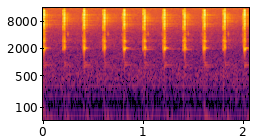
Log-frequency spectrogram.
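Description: Game-show countdown timer sound effect: a rapid, even ticking, about five sharp, high ticks a second, marking the time left to answer.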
